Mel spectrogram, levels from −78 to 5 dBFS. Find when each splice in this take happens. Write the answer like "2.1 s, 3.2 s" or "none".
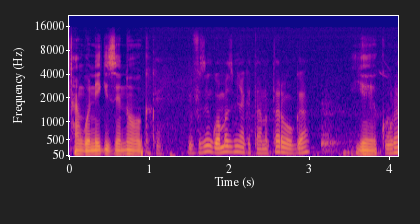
none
